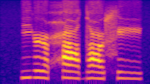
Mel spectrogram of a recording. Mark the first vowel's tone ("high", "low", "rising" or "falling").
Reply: low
